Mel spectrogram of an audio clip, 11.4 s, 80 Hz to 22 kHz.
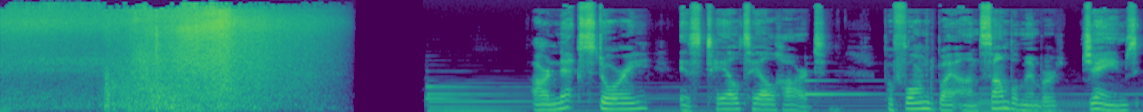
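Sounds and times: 
ocean waves breaking on shore: 0:00.0 - 0:03.6
speech: 0:05.4 - 0:11.4.

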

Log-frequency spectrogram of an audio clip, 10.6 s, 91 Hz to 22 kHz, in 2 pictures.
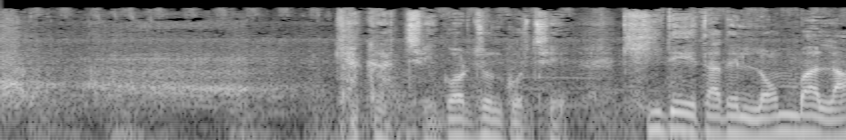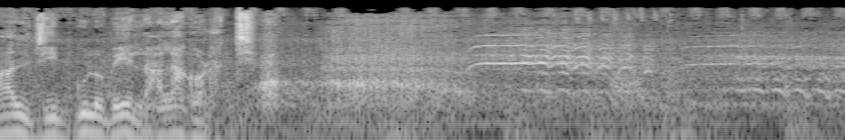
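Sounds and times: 
panicked horses neighing and whinnying: 0:00.0 - 0:01.8, 0:06.9 - 0:10.5
horses stamping: 0:00.0 - 0:10.5
speech: 0:02.3 - 0:07.0.

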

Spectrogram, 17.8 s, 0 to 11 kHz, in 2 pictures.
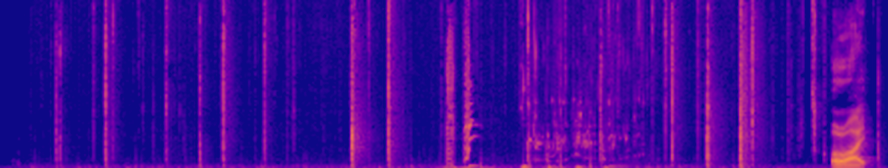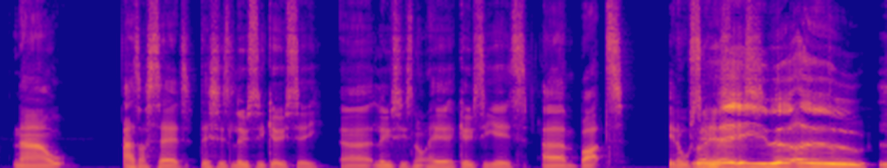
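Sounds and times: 
whiskey glugging: 0:04.5 - 0:06.4
whiskey pouring into a glass: 0:05.2 - 0:06.5
speech: 0:08.4 - 0:17.7.

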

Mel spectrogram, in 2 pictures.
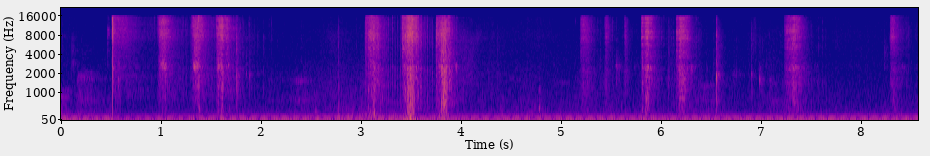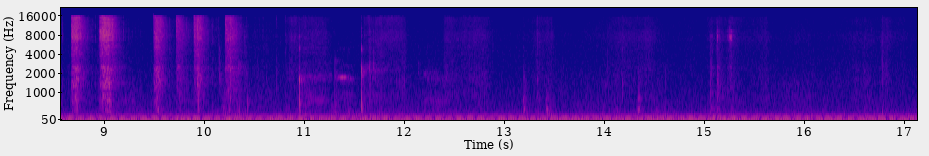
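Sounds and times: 
faint steady hum: 0:00.0 - 0:17.1
hairspray being sprayed onto hair: 0:00.5 - 0:01.9, 0:03.0 - 0:04.2, 0:05.2 - 0:06.4, 0:07.2 - 0:07.5, 0:08.3 - 0:10.4.

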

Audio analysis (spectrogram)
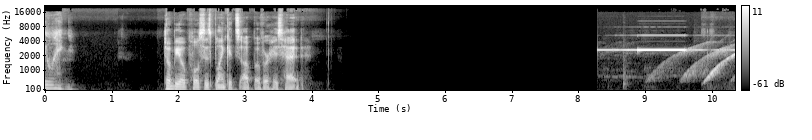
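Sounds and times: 
speech: 0:00.0 - 0:00.4, 0:01.8 - 0:04.0
kitchen smoke detector fire alarm piercing high tone: 0:08.3 - 0:10.3.

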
